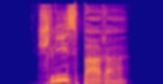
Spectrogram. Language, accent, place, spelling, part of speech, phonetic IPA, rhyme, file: German, Germany, Berlin, schließbarer, adjective, [ˈʃliːsbaːʁɐ], -iːsbaːʁɐ, De-schließbarer.ogg
- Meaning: inflection of schließbar: 1. strong/mixed nominative masculine singular 2. strong genitive/dative feminine singular 3. strong genitive plural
